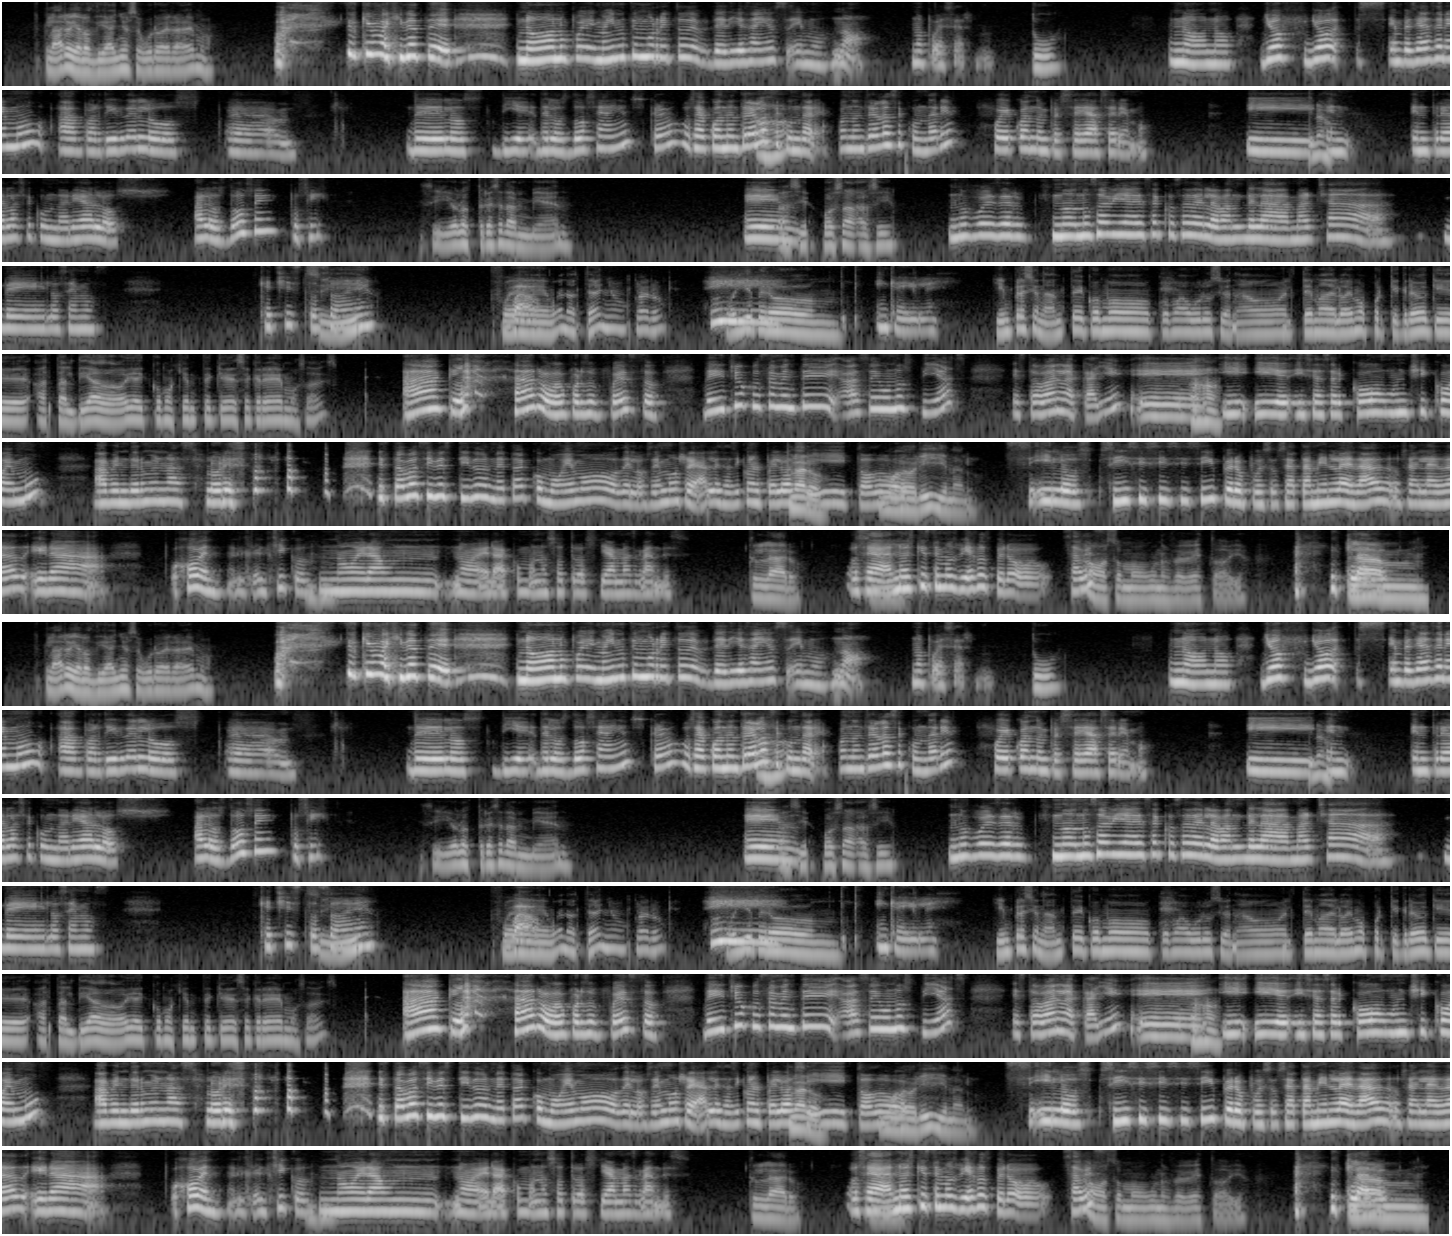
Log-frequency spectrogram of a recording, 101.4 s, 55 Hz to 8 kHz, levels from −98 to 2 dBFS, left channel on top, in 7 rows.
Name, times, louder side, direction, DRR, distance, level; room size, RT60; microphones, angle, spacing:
voice 1, 0.4-2.1 9.7-9.9 10.3-10.6 22.0-22.4 27.5-27.8 33.3-34.7 36.7-37.9 46.5-47.2 48.4-50.1 50.7-51.8 53.4-61.2 69.8-70.1 80.2-80.6 81.1-82.1 89.9-90.2 94.3-94.8 95.5-95.9 97.6-99.3 100.3-101.1, left 1 dB, 20° left, 2.7 m, -31 dB
voice 2, 2.7-8.6 9.1-9.6 11.7-16.3 16.7-17.4 18.5-24.0 24.4-25.9 26.9-27.9 28.6-30.4 30.9-32.2 36.4-36.9 38.4-39.2 39.4-42.9 43.4-44.4 46.0-47.1 48.4-48.8 50.5-51.2 52.2-52.8 61.9-64.5 64.9-67.4 68.0-72.8 73.3-75.4 75.8-81.4 82.6-87.9 88.6-93.6 95.3-97.8 99.8-100.7, right 1 dB, 20° right, 1.3 m, -24 dB
head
